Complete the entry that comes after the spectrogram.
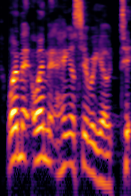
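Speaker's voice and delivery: normal talking voice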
